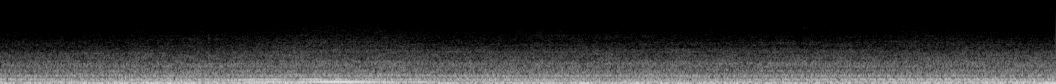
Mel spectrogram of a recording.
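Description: Steady road and engine noise of a car cruising at freeway speed, heard from inside the cabin, with a low hum that swells louder for a couple of seconds about three seconds in.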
